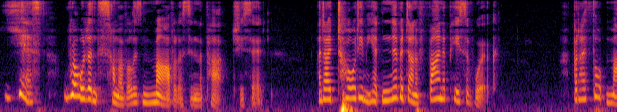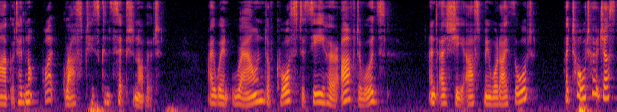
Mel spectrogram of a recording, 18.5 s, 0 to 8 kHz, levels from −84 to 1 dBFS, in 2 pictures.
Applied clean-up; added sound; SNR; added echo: none; none; none; none.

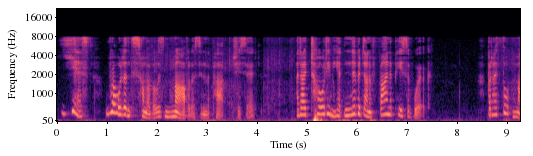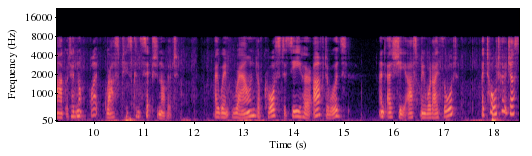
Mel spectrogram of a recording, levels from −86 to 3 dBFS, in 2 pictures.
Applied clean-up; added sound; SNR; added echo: none; Crumpling, crinkling; 19 dB; none.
